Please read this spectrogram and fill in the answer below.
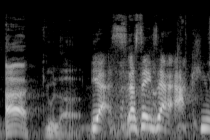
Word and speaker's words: Accola: you look very fresh sounds a bit like Dracula it does that's how I try to pronounce it on the phone when people Miss really yeah you say hello it's Miss Acula yes that's the exact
